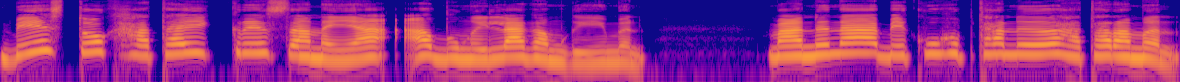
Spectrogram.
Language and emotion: Bodo, angry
